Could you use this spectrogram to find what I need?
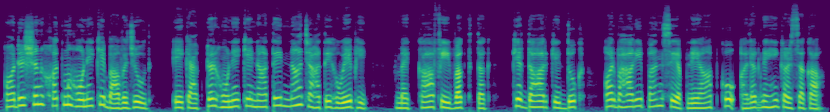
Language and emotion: Hindi, sad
